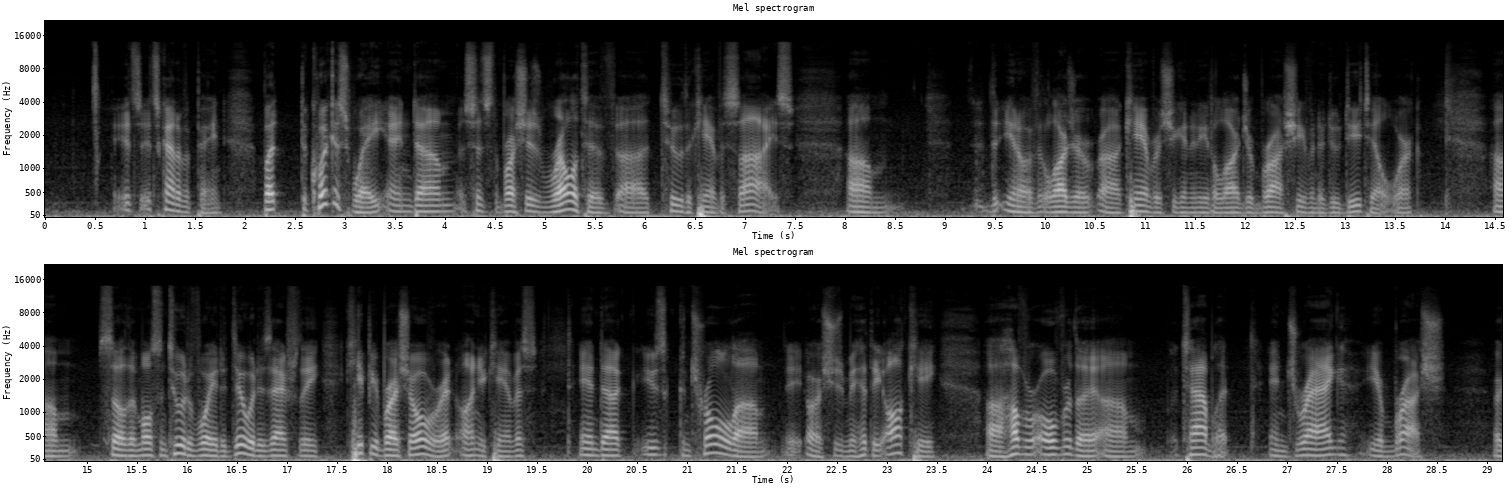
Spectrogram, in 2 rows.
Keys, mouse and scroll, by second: 26.3-29.1 alt+right drag.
